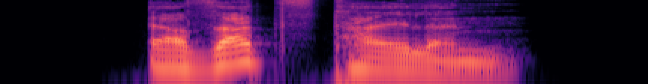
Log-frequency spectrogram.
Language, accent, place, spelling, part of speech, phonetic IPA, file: German, Germany, Berlin, Ersatzteilen, noun, [ɛɐ̯ˈzat͡staɪ̯lən], De-Ersatzteilen.ogg
- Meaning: dative plural of Ersatzteil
